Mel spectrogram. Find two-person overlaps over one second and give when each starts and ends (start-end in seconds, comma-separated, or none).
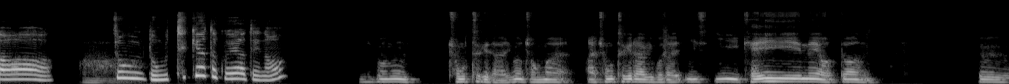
none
